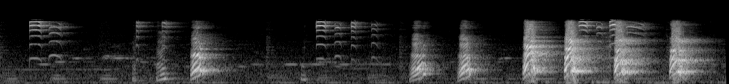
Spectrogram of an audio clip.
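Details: Cocker Spaniel singing: a run of short, yelping howls, each dropping sharply in pitch, about nine in seven seconds and growing louder toward the end, with steady high musical tones sounding between the first calls.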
